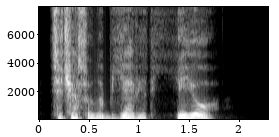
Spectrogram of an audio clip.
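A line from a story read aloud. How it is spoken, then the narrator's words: Whispered. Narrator (Russian): я шептал папе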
